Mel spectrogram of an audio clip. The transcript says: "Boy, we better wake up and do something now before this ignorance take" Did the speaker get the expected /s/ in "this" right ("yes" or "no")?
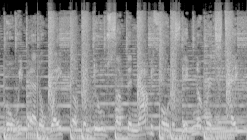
no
